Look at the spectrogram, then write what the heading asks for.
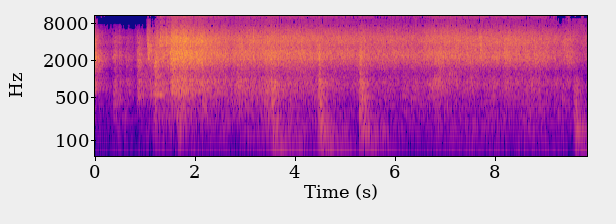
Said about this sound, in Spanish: Villarroya fue, no hace mucho tiempo, un enclave minero, donde ahora se ven olivares o pinos que cubren la tierra. Antes hubo galerías. Es el sonido de un carro minero o vagón minero que se volteaban de manera manual.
